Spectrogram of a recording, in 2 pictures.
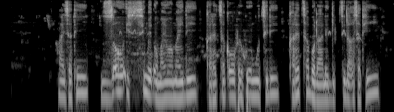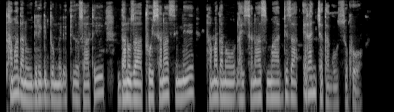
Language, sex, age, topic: Gamo, male, 25-35, government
